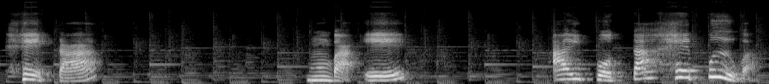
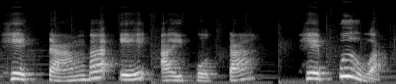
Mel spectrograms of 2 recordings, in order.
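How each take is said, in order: First: It is read slowly, word by word. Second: It is read at normal speed.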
